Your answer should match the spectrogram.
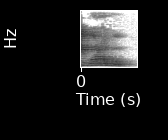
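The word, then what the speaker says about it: गुरुः: यहाँ पर गुरु शब्द में जो रू है वो छोटा है, ठीक है, और विसर्ग लगा है तो इसको बोलेंगे गुरु।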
